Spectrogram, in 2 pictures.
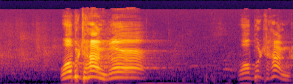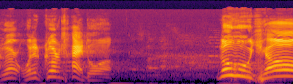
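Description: An elderly man sings loudly into a microphone through loudspeakers.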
